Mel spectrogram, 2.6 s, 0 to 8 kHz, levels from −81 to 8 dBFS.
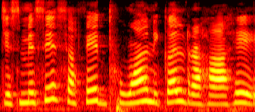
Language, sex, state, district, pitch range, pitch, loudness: Hindi, male, Madhya Pradesh, Bhopal, 245-290 Hz, 265 Hz, -15 LUFS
